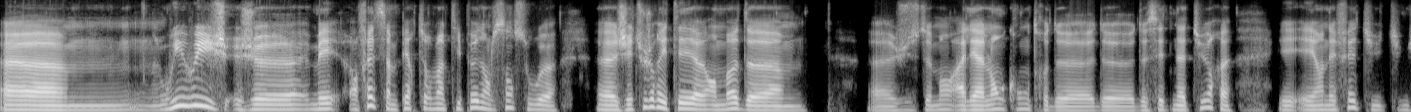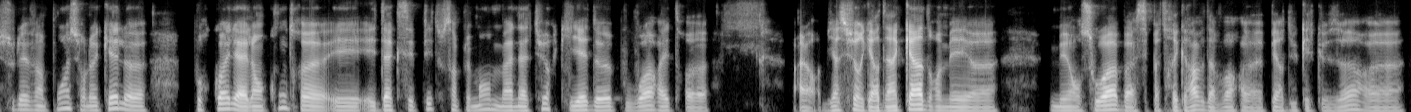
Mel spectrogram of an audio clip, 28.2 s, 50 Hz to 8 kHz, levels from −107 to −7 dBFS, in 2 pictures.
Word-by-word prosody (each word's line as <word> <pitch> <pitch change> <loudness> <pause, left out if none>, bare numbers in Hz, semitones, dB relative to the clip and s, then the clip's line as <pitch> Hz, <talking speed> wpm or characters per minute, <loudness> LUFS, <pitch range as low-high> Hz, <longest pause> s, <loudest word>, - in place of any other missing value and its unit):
Hem, 115 -1 +5
oui 215 +7 +4
oui 225 -3 +9
j - - +8
je 130 +1 +3
mais 140 +1 +4
en 130 - -5
fait, 225 0 +3
ça 155 -6 +1
me 125 - -8
perturbe 150 0 -3
un 140 - +3
petit 145 +3 -8
peu 175 +6 -1
dans 155 - -2
le 135 - -5
sens 165 +2 -2
où, 130 -1 -4
heu 115 -2 -1 0.4
heu, 120 -1 +4
j'ai 130 +3 +6
toujours 185 +4 0
été 145 -2 +3
en 125 -1 +2
mode, 135 +1 0
hem, 110 -2 +3 0.7
heu, 105 0 -5
justement 115 +5 -6
aller 115 0 +4
à 115 0 +8
l'encontre 135 -1 -4
de 100 -1 -1
de 105 -1 -2
de 110 +2 -6
cette 120 +2 -3
nature. 120 - -2 0.5
Et 115 +1 -4
et 115 - +3
en 120 +1 -2
effet 150 +10 -2
tu 115 -6 -9
tu 115 - -11
me 115 - -14
soulèves 120 +1 -7
un 110 - -6
point 145 +10 -8
sur 110 -7 -4
lequel, 130 +7 -2
heu 105 -3 -2 0.5
pourquoi 145 0 -3
aller 140 - +1
à 100 - +5
l'encontre 105 - -2
et 105 0 -5
et 105 - -5
d'accepter 115 +6 -4
tout - - -11
simplement 115 +2 -7
ma 105 -4 -3
nature 100 +8 -5
qui 110 0 -5
est 115 +1 +2
de 105 -1 -1
pouvoir 105 +2 -3
être, 100 -2 -8
heu 90 -1 -6 0.9
alors, - - -5
bien 105 +4 -3
sûr, 115 0 +4
garder 95 0 +1
un 100 - +4
cadre 115 -4 +5
mais, 95 0 -3
heu, 90 0 -5 0.6
mais 100 -2 -5
en 95 -1 -5
soi 115 +6 +3
bah, 95 -4 -4
c'est - - -5
pas - - -7
très - - -5
grave 115 +4 -2
d'avoir, 90 +1 -7
heu, 85 -2 -7
perdu 95 -2 -6
quelques 90 0 -9
heures, 115 0 -6
heu, 90 0 -7
115 Hz, 185 wpm, -25 LUFS, 100-130 Hz, 0.9 s, oui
